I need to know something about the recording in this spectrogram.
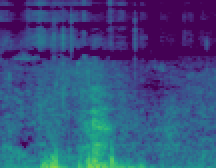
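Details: A Rottweiler keeping watch in the backyard gives two deep, short, booming barks in quick succession, followed by a faint hiss and then quiet.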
